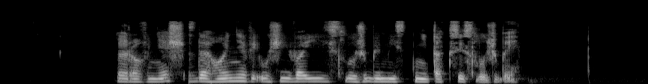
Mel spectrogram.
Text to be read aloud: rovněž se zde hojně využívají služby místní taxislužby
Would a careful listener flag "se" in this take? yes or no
yes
